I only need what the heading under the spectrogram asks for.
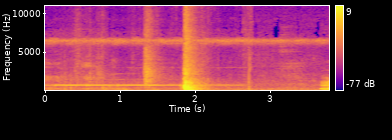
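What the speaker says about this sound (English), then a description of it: "Close this door." A Cadillac Escalade door shuts with a single loud, solid thunk near the middle, after a quiet stretch with a faint steady tone, then a soft rattle afterward.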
